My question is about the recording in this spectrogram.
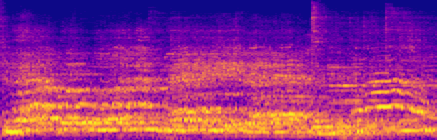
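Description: Gospel choir singing in several parts at once, a steady loud sung passage, with one voice rising in pitch near the end.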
